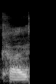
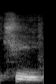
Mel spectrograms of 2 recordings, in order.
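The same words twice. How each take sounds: First: It starts with a k sound, rhyming with kite. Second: It starts with a ch sound, as in tai chi. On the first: "should be pronounced chi squared" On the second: "to me is chi, because you know, like Tai Chi"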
